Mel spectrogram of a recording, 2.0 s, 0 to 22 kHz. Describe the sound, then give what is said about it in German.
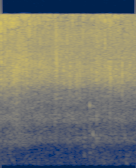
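Steady, bright sizzling of broccoli, bell pepper, onion and garlic frying in a pan, continuous and even throughout with no talking. “Brokkoli und Paprika schön anbraten. Und dann Zwiebel und nach so 1-2 Minuten Zwiebel und Knoblauch hinterher.”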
